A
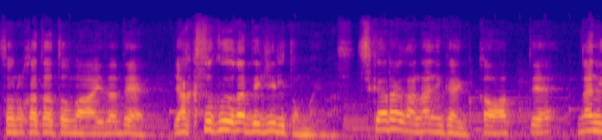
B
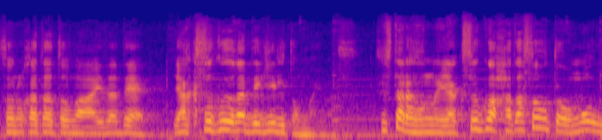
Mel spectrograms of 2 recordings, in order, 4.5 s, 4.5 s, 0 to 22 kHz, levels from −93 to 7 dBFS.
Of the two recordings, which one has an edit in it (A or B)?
A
